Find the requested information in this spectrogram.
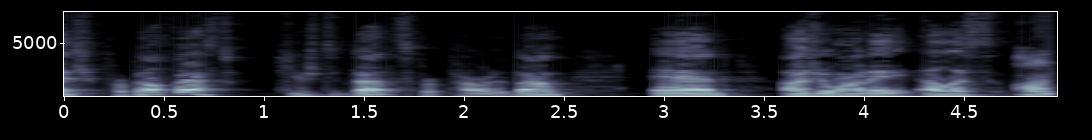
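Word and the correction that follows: Aunjanue: Anjanou. You say it like the word.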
